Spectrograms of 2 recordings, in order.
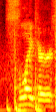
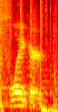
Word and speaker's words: Sla'ker: I'm gonna call him Sla'ker because it rhymes with Faker, and Faker is one of my favorites, so that's what I'm gonna call him.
